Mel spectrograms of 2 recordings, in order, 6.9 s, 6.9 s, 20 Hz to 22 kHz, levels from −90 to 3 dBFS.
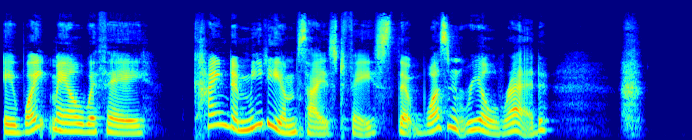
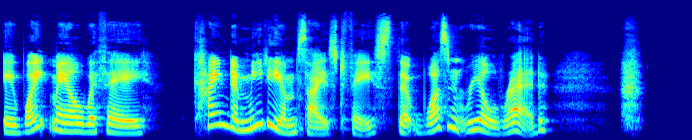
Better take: first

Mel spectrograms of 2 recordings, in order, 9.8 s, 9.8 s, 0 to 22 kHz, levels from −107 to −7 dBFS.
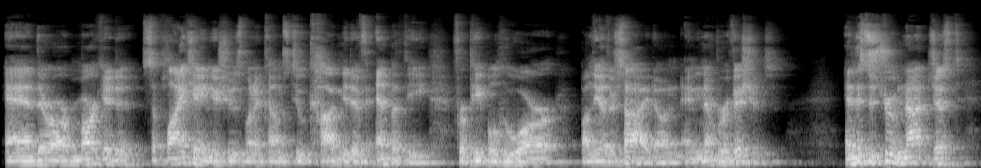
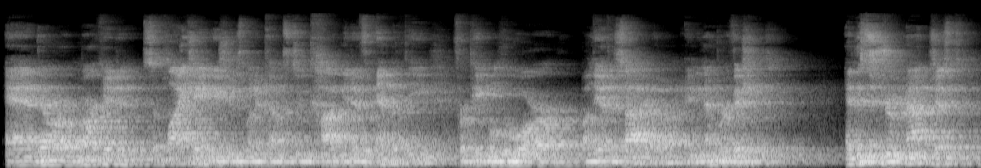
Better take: first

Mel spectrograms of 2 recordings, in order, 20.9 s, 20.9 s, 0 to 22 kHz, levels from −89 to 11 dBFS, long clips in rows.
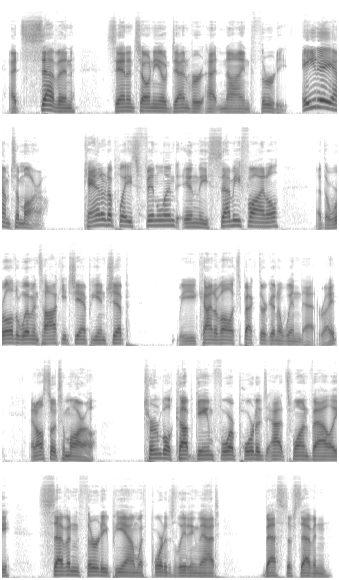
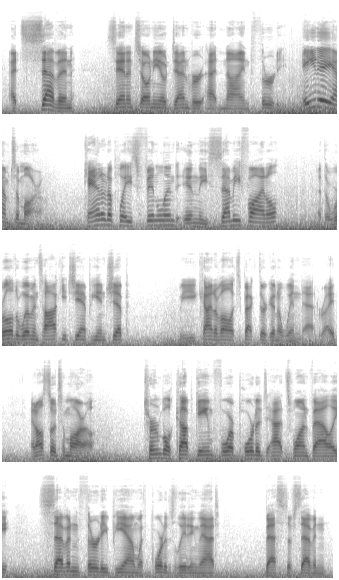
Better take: first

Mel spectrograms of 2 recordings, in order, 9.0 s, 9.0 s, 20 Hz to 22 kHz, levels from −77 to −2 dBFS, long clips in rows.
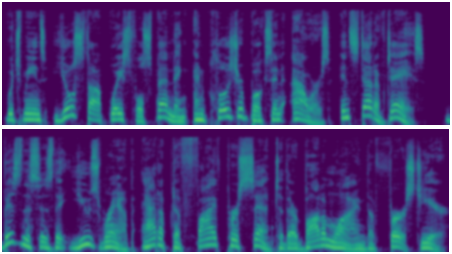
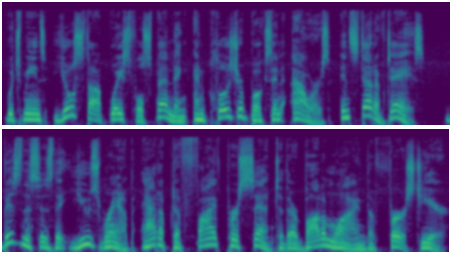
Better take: first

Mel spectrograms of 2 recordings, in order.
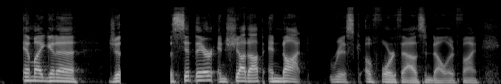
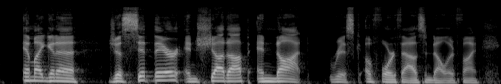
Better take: second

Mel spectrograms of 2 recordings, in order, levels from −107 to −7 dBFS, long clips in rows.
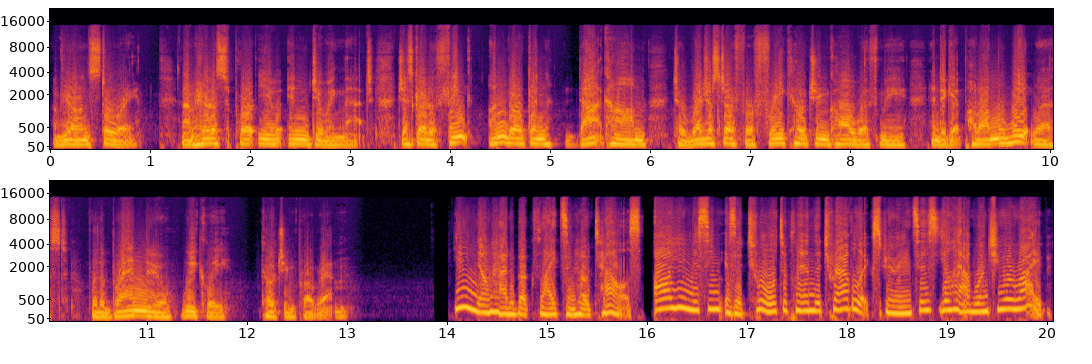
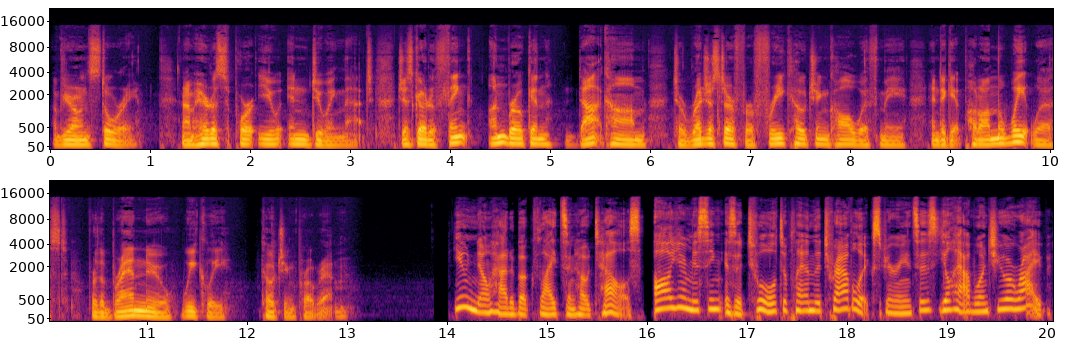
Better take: second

